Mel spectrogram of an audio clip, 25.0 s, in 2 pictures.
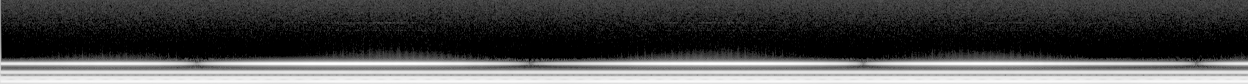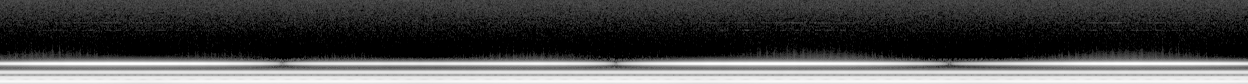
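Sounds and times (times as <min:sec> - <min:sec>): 
852 Hz tone: 0:00.0 - 0:24.9.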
